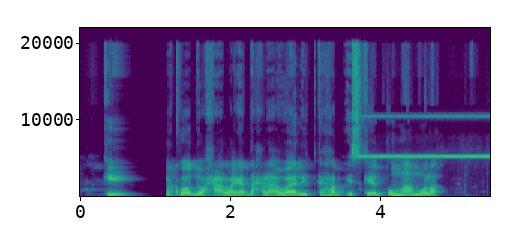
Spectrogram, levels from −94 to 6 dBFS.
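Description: Right at 0.39 to 0.43 s there's a short concealed packet loss: about 20 ms of the stream didn't arrive in time, so the decoder stretched the last bit of speech to cover it and then crossfaded back. You hear it as a quick smear.

Straight after, from 0.45 to 1.17 s, the sound gives way to a fading synthetic buzz or hiss, then drops to silence for roughly the last 290 ms before the speech resumes with around 0.7 s gone. That's likely a long network dropout, with the receiver padding the gap until its concealment ran out.

From 3.56 s to the end there's a thin, steady whistle at 5.3 kHz sitting a little below the speech and swelling and fading slowly in level. That's likely a feedback whistle, where the speaker-to-mic loop is hovering just at the edge of ringing without running away.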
